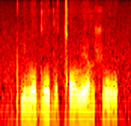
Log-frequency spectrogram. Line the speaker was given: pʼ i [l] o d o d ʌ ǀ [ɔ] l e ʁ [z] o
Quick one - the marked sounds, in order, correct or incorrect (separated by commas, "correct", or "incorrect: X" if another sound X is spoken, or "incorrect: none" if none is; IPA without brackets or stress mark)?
correct, correct, incorrect: ʃ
